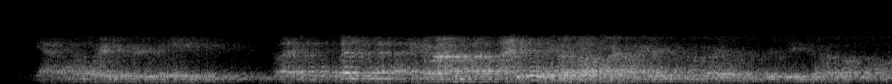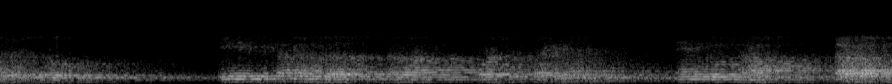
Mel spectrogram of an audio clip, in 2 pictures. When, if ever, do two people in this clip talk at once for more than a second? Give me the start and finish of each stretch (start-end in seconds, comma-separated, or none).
5.1-6.6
